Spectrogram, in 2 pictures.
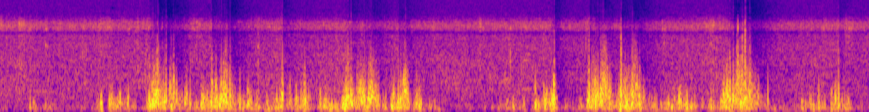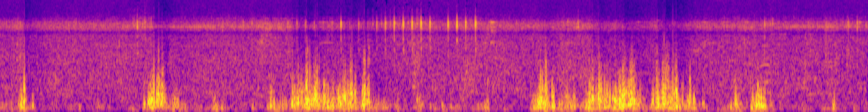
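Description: Wind buffeting the microphone in irregular gusts, over a steady faint high hiss.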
